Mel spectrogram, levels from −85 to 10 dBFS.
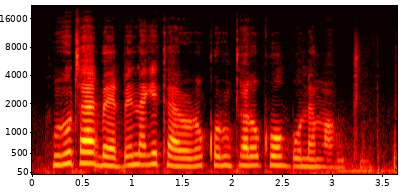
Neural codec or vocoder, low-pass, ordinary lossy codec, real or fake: codec, 44.1 kHz, 1.7 kbps, Pupu-Codec; none; none; fake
